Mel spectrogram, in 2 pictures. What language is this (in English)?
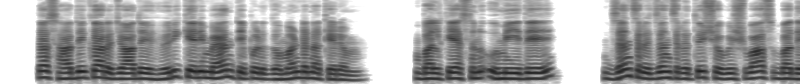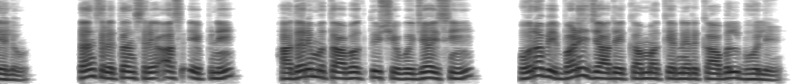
Bhadrawahi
